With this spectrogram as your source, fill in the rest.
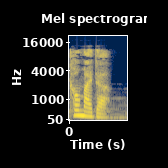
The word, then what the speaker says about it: Komaeda: Over there, they've got a real troublemaker whose last name is pronounced Komaeda.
